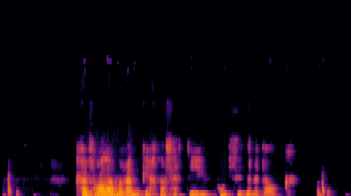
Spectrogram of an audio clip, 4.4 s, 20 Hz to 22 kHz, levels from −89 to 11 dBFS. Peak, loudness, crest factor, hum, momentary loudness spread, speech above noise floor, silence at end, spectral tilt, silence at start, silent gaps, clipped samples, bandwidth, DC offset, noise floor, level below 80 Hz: -2 dBFS; -19 LUFS; 18 dB; none; 21 LU; 43 dB; 0.3 s; -5.5 dB/octave; 0.05 s; none; under 0.1%; 6.8 kHz; under 0.1%; -61 dBFS; -52 dBFS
